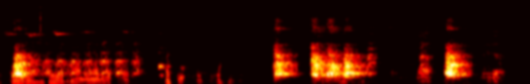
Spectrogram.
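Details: Friendly pet dog barking slowly, with a few spaced, rough bursts in the second half, after a stretch of human voice and short clicks at the start.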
